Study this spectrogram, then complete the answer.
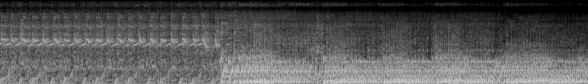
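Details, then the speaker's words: Honda CX500 engine on a test bench with no exhaust or cooling, after swapping the crossed coil leads: uneven pulsing, then the twin catches and runs steadily, throttle blips rising and falling cleanly; normal running. "So that was a ticket switching around the coils and uh now she starts up like a dream."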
